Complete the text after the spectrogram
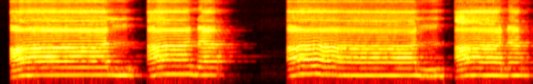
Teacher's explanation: ہم نے حمزہ کو کھڑی زبر اور مد کی وجہ سے کھینچنا ہے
